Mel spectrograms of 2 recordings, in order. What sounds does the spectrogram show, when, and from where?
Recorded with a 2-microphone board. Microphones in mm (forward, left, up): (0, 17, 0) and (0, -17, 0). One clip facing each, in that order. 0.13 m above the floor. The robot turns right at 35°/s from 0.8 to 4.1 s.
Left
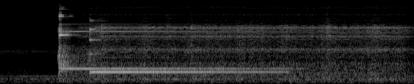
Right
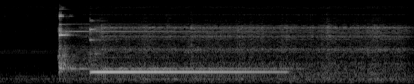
0.6 s a doorbell: 140° left, 2 m; by 2.9 s 145° right, 2 m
